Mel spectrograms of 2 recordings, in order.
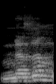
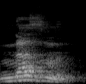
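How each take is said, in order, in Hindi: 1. इसमें एक अतिरिक्त स्वर आता है, इसलिए दो अक्षर। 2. यह एक बंद अक्षर की तरह बोला जाता है। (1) "नज्म नहीं" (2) "नून के ऊपर जबर और जोए के ऊपर जज्म"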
